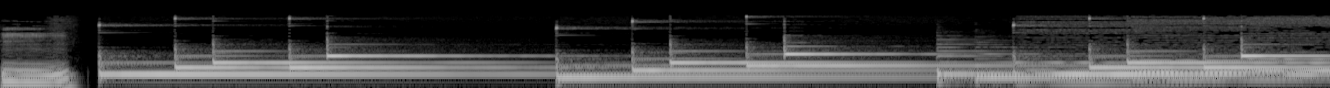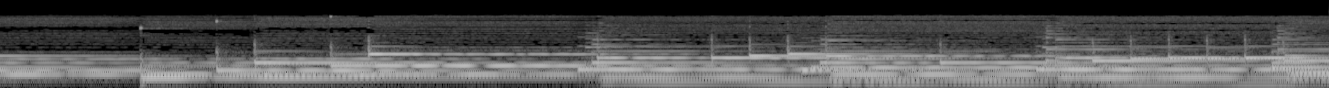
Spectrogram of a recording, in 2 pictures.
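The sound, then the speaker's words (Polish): A gentle Christmas lullaby about the infant Jesus plays as an instrumental melody of clear, chiming sustained notes, steady and unhurried, with no voices. “Ale dla mojego chrześniaczka już mam taką jezusową kołysankę. Posłuchaj.”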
